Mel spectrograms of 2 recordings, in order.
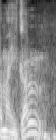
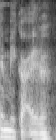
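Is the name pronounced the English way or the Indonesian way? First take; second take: English; Indonesian. First: The name is pronounced the English way, like 'Mykel'. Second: The name is pronounced the Indonesian way, 'Mi-ka-el'. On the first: "orang Inggris membaca Michael" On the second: "orang Indonesia biasanya Mikael"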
